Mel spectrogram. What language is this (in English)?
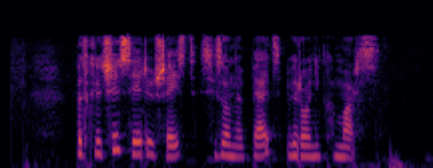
Russian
